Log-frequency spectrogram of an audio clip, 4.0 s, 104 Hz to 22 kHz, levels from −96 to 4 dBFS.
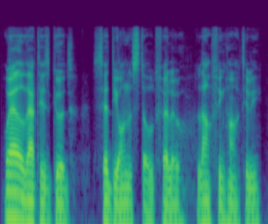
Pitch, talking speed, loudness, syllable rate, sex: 85 Hz, 165 wpm, -20 LUFS, 4.5 syllables/s, male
